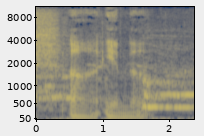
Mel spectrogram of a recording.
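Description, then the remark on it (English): A hound dog in a small coastal town lets out two drawn-out, wavering howls that slide down in pitch, followed by a shorter, higher whine. The sound is loud and stands alone, with no talking. “There's a hound dog.”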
